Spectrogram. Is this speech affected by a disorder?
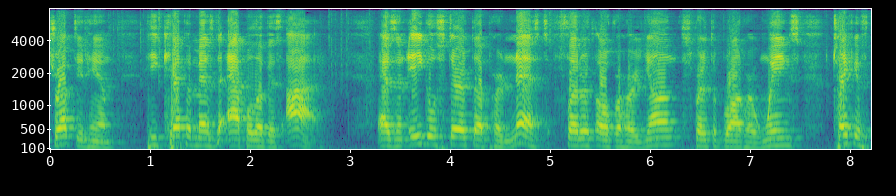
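No.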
